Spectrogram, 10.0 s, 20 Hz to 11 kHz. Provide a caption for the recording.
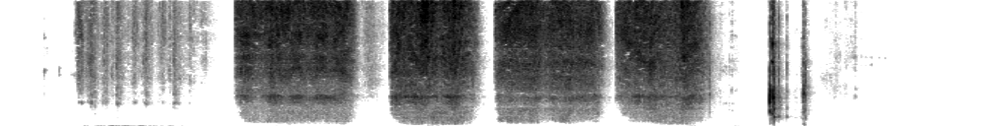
Shaking then putting on deodourant - recorded with internal mic's of a Zoom H2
